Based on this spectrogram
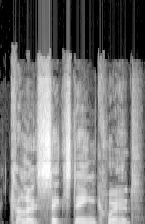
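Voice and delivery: ordinary talk

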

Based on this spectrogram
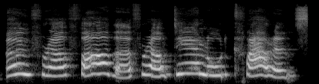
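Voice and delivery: put-on high, loud child's wail; children. Children lamenting their father Clarence, mock childish wailing. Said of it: "the children".

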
